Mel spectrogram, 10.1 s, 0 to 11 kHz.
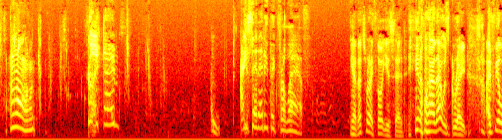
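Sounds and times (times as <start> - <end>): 
person chewing an apple: 0.0 - 3.4
speech: 0.2 - 0.9, 1.8 - 2.6, 4.2 - 6.2, 7.0 - 10.0.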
